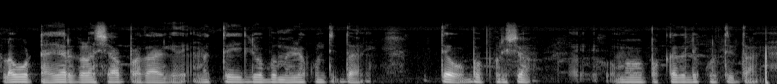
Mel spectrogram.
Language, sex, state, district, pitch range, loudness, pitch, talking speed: Kannada, male, Karnataka, Koppal, 105-110 Hz, -24 LUFS, 110 Hz, 115 wpm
